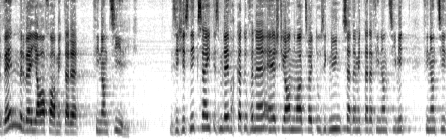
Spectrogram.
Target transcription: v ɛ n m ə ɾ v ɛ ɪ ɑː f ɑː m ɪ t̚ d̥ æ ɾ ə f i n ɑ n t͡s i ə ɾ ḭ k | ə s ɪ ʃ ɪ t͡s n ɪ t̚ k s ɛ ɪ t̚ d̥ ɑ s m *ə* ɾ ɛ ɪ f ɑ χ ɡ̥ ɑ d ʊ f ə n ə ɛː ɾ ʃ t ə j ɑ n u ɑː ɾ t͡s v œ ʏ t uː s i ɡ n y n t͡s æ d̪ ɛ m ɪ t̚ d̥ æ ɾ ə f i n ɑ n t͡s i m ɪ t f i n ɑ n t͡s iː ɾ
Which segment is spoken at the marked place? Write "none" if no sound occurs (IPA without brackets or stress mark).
ə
